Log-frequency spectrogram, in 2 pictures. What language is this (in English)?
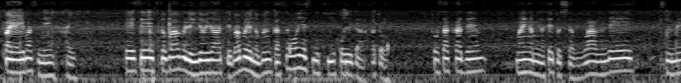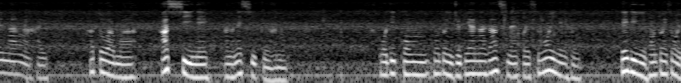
Japanese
